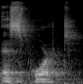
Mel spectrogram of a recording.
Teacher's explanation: Um, and you said esport instead of sport. Uh, you added the schwa before the word sport.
